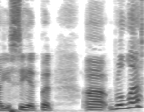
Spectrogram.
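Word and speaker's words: R'lyeh: go with that and I apologize I've always pronounced this Riley which is not right at all but that's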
